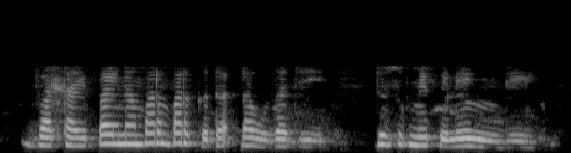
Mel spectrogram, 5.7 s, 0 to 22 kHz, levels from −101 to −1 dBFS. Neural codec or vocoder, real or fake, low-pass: none; real; 3.6 kHz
